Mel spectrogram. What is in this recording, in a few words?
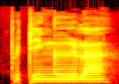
"pwtiñ qwwla", Apatani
